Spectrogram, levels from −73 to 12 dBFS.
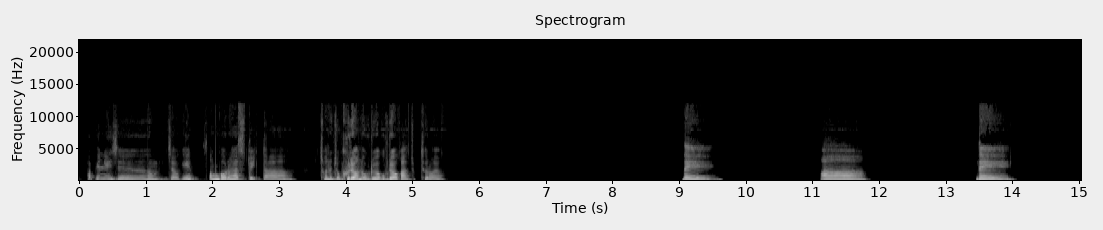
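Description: At 1.02 s the level jumps by about 7 dB, and then at 2.04 s it climbs again by about 4 dB. That's the microphone volume stepped up, twice. The call software decided the mic was too quiet and bumped the device's input gain in one hard step each time. You hear the voice and the room noise get louder together, instantly, with no fade, so it sounds like someone nudged the fader.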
